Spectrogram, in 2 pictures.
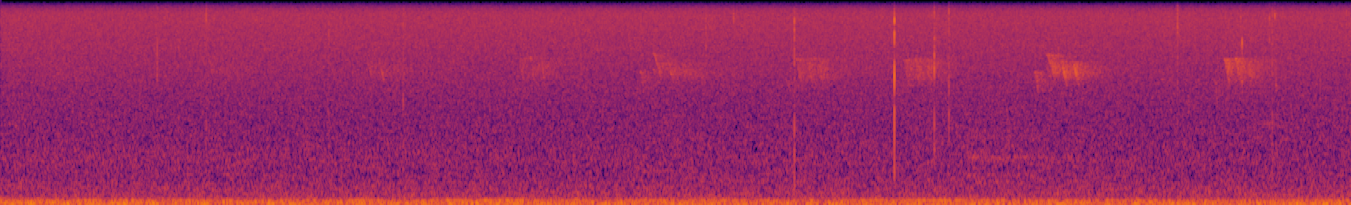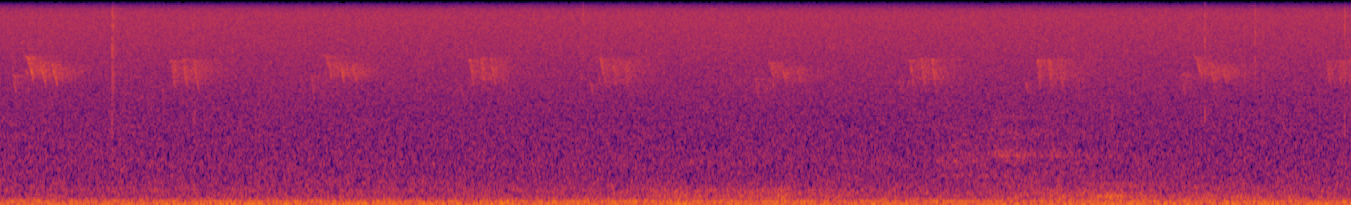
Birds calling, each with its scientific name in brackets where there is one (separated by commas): American Goldfinch (Spinus tristis)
